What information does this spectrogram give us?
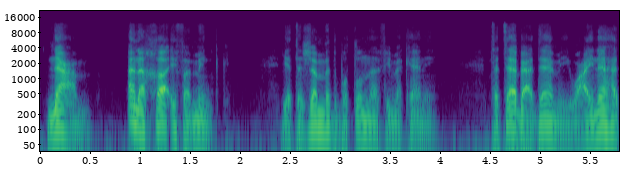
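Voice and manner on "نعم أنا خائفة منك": ordinary delivery, nothing marked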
